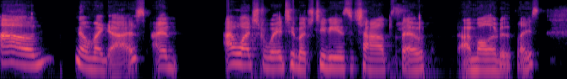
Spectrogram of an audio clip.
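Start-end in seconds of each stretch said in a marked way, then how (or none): 2.2-5.4 self-amused speech broken by laughter. Admitting to mixing metaphors while the other speaker laughs: laughing while talking. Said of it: "I'm laughing at myself".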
